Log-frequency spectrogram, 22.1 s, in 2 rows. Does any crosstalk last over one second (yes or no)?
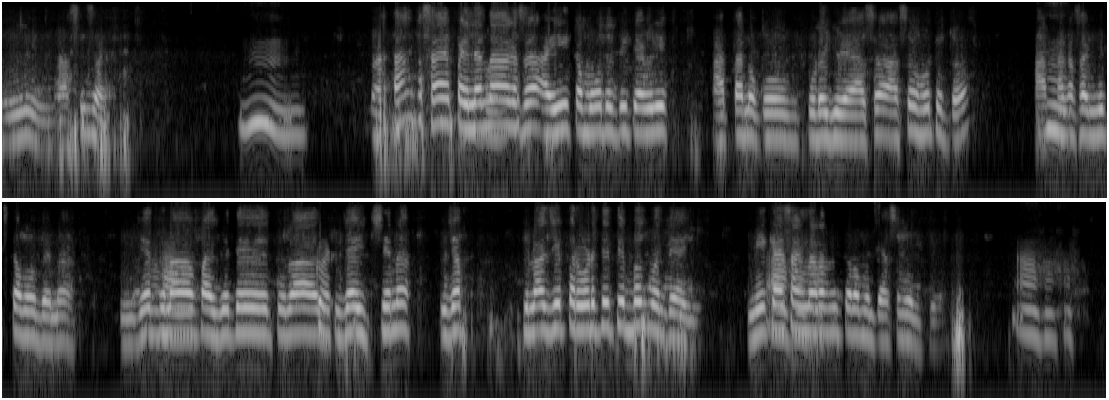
no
